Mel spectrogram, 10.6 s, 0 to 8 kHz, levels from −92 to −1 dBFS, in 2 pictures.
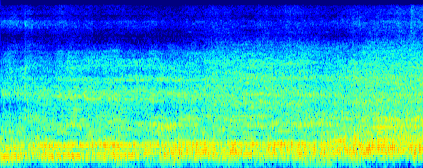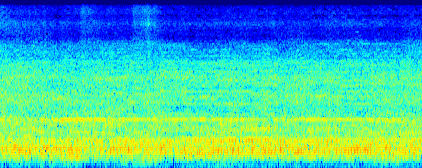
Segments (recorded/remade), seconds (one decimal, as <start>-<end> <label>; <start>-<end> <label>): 0.0-10.6 remade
